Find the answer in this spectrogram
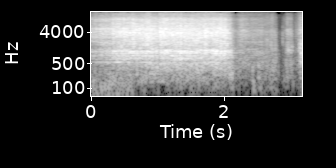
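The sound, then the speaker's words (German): A hand ice auger for ice fishing, with a screw and two sharp blades, grinds into the ice of the frozen Öschinensee with a steady, harsh scraping rasp for about two seconds, then quieter, choppier scraping as the blade slows and pauses, with no talking. “So tönt's, wenn der Markus Schober seinen Bohrer ins Eis treibt.”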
